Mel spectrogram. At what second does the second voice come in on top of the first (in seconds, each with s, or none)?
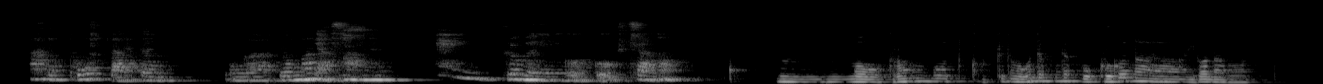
none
